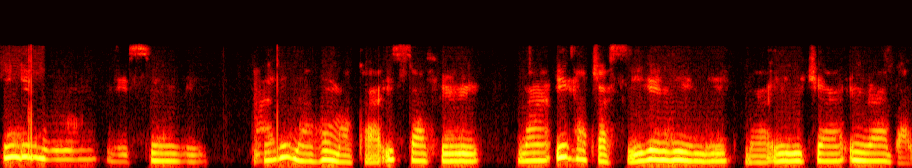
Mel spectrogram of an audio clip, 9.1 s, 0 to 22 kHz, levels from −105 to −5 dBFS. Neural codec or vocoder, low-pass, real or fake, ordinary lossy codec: vocoder, 22.05 kHz, 80 mel bands, Vocos; 7.2 kHz; fake; none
